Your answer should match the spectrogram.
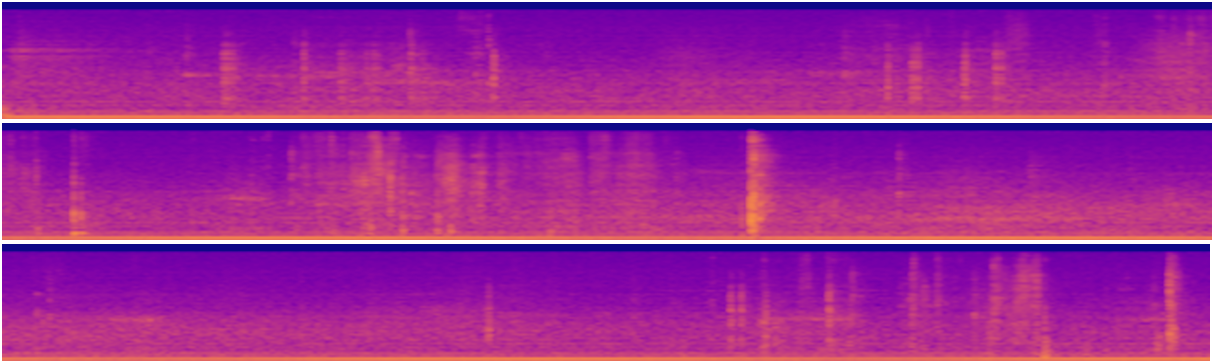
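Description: A steady low electrical hum, with faint scratching from a craft knife cutting card along a steel rule and a few light clicks, the sharpest about thirteen seconds in.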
